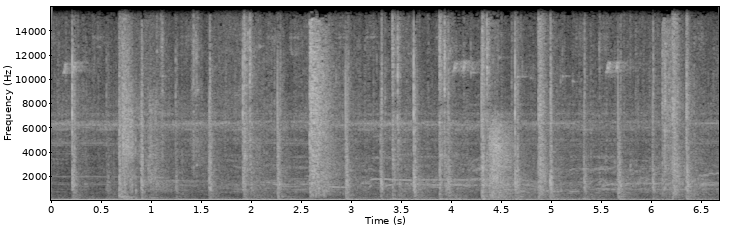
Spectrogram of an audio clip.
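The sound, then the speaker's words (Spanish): Chaotic gunfire rages in a battle as police open fire on a crowd of cultists. Many sharp shots and heavy thuds crowd together over a loud, continuous din. “Se libró una auténtica batalla campal y se abrió fuego, si bien muchos de los idólatras se dieron a la fuga.”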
